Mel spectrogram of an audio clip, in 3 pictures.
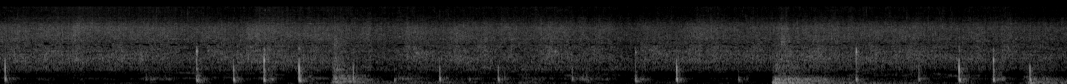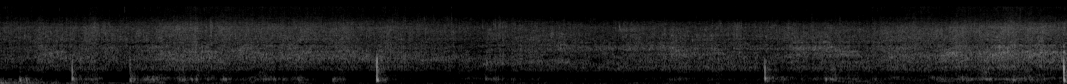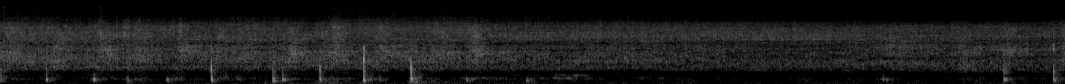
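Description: Sliced onions sizzling in oil in an aluminium karahi with a steady hiss, stirred with a wooden spoon that scrapes and clicks sharply against the pan many times.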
